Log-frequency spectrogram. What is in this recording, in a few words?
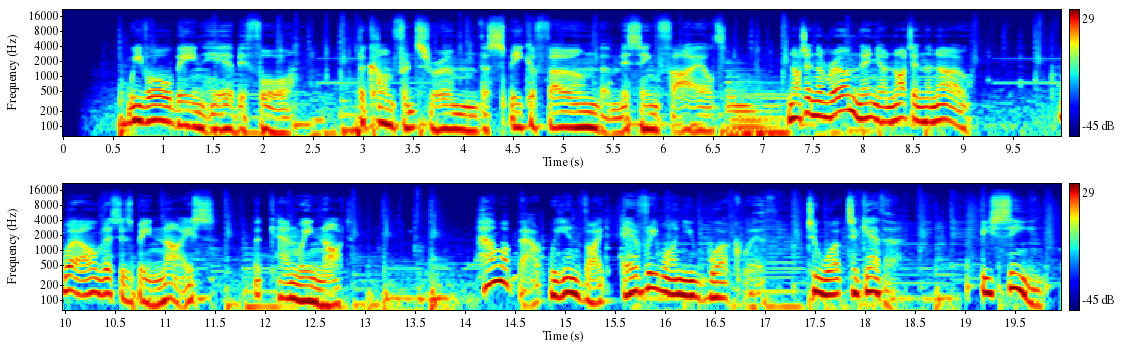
commercial reel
